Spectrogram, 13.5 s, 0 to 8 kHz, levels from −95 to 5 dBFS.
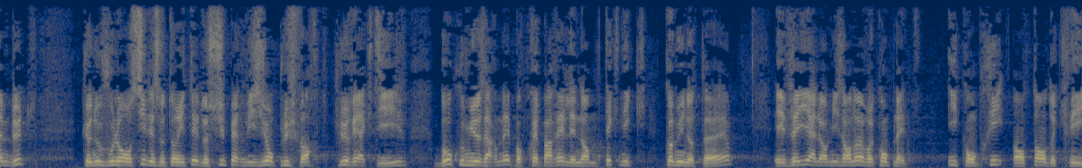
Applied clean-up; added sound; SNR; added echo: none; none; none; none.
